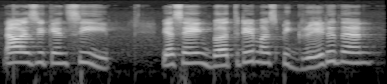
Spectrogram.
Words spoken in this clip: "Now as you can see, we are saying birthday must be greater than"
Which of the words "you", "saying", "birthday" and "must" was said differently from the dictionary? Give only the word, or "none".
birthday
